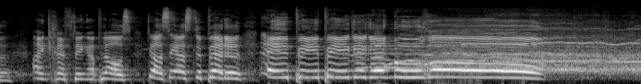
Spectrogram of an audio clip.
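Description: A young man raps forcefully through a microphone over loudspeakers.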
